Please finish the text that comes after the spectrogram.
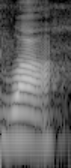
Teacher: केवल वा हमारा दंत और ओष दोनों से उच्चारित होता है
